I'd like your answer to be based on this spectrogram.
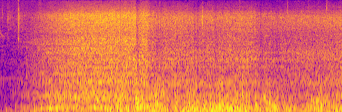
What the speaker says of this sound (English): just to ensure clean burn and complete ignition of the splits, hit the turbocharger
